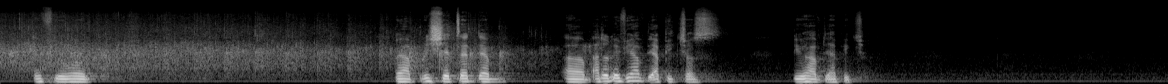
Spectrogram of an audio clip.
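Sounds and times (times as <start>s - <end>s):
audience clapping applause: 0.0s - 6.3s
speech: 0.3s - 1.0s, 4.0s - 7.2s, 7.9s - 8.7s.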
